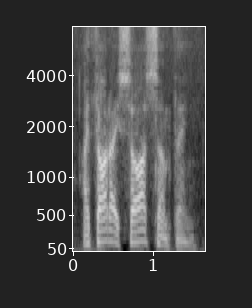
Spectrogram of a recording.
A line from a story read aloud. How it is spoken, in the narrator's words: Cynthia spoke in a low voice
